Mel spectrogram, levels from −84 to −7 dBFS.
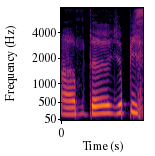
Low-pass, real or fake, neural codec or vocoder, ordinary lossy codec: none; real; none; none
